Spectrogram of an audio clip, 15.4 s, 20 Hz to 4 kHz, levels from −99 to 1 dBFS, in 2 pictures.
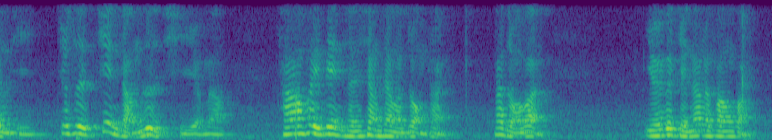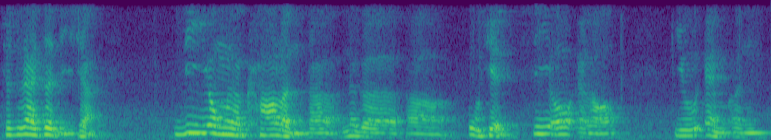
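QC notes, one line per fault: Nothing to flag here; the audio comes through a call path with nothing above 4 kHz, which fits a narrowband G.711-style phone codec, and that is just how the line normally sounds.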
